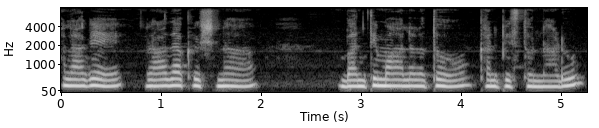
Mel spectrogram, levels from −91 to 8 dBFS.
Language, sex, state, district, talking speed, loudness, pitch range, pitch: Telugu, female, Telangana, Mahabubabad, 70 wpm, -15 LUFS, 215-235 Hz, 225 Hz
